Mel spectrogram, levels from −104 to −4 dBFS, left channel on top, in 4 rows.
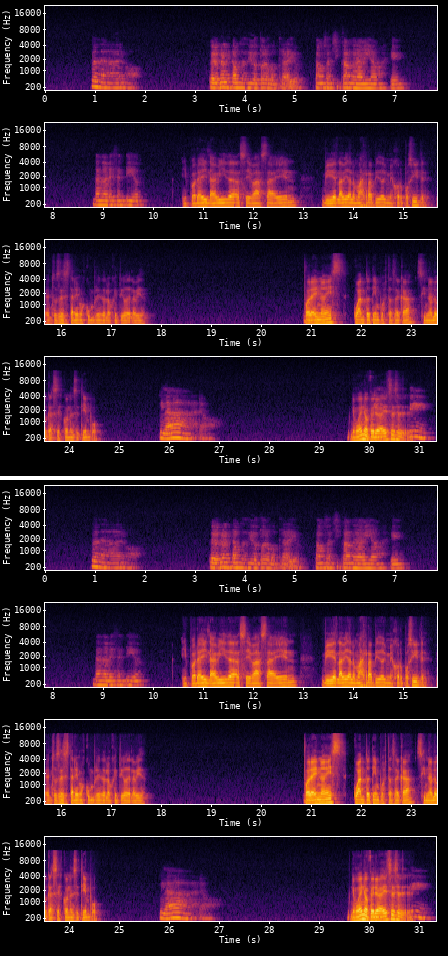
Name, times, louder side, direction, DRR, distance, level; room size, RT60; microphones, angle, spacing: voice 1, 0.9-1.9 3.3-5.1 5.4-7.1 8.8-9.7 20.8-21.3 25.8-26.9 30.0-30.3 30.8-31.1, left 1 dB, 50° left, 2.5 m, -36 dB
voice 2, 10.6-12.9 13.4-17.7 20.9-21.6 21.9-24.6 29.6-30.9, right 4 dB, 60° right, 0.5 m, -25 dB
8.4 x 7.3 x 4.3 m
head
